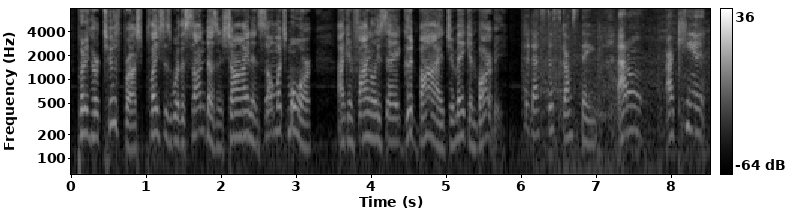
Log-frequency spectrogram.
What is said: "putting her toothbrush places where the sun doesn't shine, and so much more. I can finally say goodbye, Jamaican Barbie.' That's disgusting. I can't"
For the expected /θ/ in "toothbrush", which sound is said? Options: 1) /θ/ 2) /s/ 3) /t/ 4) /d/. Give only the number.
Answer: 1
